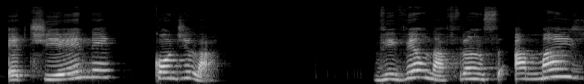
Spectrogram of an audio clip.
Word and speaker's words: Étienne Condillac: Pronuncia-se Étienne Condillac.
